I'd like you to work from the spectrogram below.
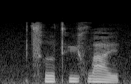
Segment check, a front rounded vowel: present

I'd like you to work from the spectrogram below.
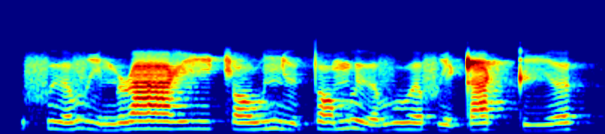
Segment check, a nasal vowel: absent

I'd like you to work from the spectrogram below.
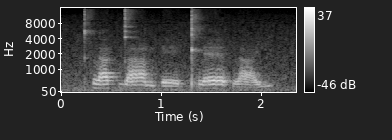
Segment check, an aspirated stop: present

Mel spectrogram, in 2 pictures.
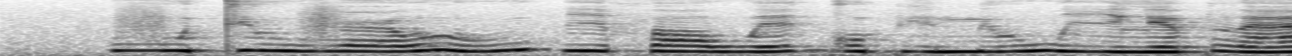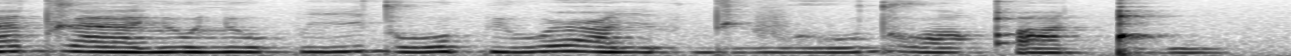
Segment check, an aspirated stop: absent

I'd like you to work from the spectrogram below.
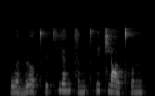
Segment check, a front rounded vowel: present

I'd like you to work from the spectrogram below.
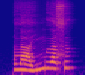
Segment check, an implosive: absent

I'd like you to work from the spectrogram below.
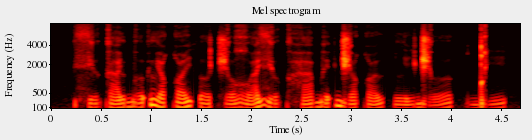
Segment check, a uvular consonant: present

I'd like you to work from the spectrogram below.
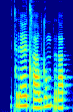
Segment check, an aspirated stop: present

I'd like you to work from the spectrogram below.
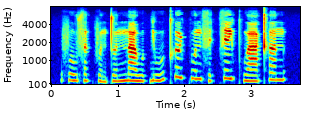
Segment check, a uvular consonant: absent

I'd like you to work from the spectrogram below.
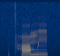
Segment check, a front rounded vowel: absent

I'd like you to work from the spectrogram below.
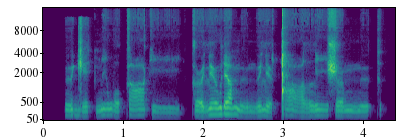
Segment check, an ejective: absent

